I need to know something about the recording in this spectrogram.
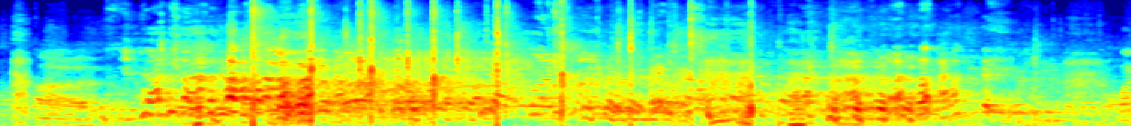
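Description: A group of men and women talk and laugh together.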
